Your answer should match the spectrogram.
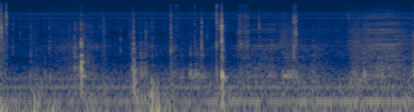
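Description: A few light clicks and taps as a trail camera's solar panel mount is adjusted and tightened by hand, the sharpest click a little past two seconds in.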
